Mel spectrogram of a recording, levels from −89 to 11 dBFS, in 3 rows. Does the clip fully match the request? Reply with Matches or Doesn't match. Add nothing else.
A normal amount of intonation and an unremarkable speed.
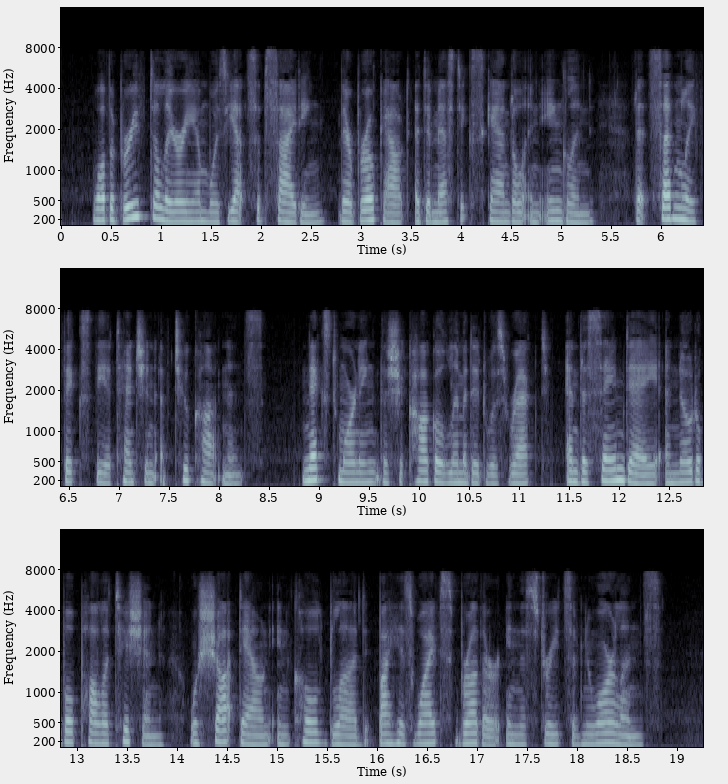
Doesn't match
